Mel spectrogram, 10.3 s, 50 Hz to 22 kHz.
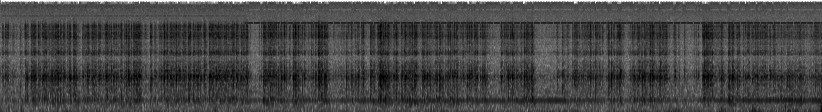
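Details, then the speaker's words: Philips 922 vacuum tube radio; hash appears after about an hour of running, with a signal generator tone in the background. Crackly hiss with irregular static bursts, traced by scope toward the first IF stage. Intermittent static noise, cause not pinned down. "now we're waiting for the noise there's a little bit of noise there so I I see nothing on this display that looks like that noise wait a minute yes I do"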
